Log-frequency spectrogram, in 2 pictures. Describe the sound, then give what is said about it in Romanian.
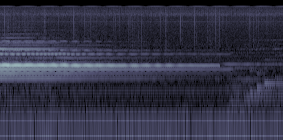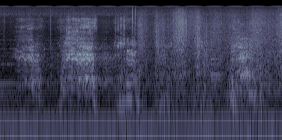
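A bay horse gives a long, loud whinny that trembles and slides downward, followed by snorting, breathy rustling and shuffling sounds. “Ia să văd eu, roibule, câte parare faci. Înțepenește-ți bine picioarele, că-și vreau să te cul la pământ.”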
